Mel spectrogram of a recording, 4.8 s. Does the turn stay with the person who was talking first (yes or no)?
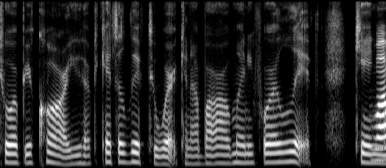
no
